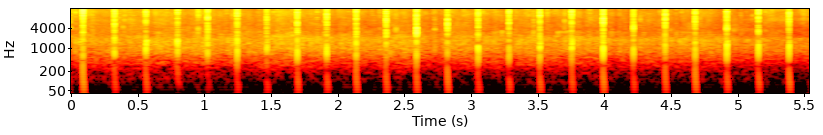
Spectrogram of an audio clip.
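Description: Applause with sharp, evenly spaced claps at roughly four per second, standing out over a steady hiss of softer clapping, with no voices.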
